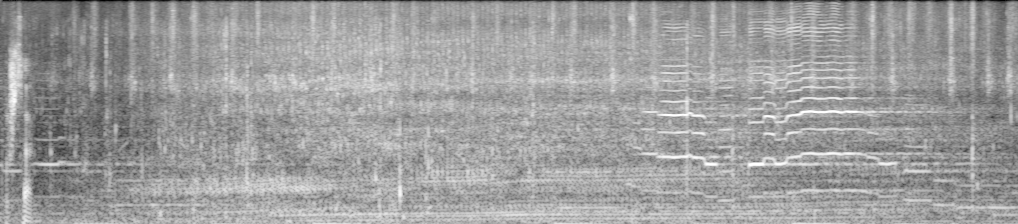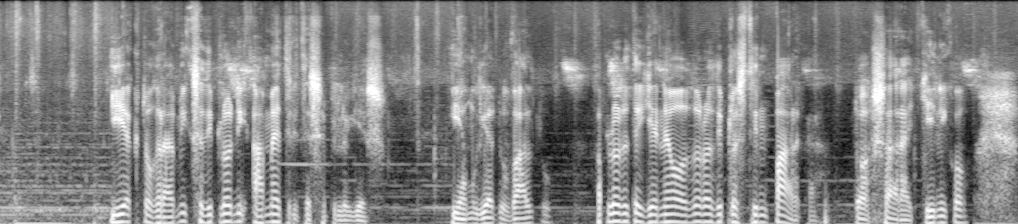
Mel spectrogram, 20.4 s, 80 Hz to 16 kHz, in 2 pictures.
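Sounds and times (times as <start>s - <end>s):
small boat engines droning along a pine-lined coast: 0.0s - 11.3s
thin high tones: 0.0s - 11.5s
speech: 0.1s - 0.6s, 11.3s - 14.1s, 14.7s - 20.3s.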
